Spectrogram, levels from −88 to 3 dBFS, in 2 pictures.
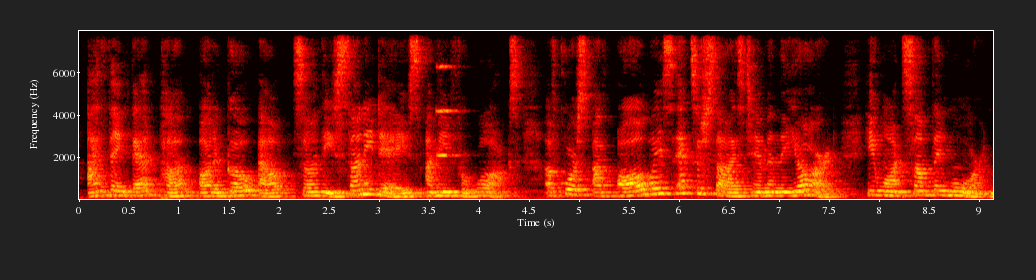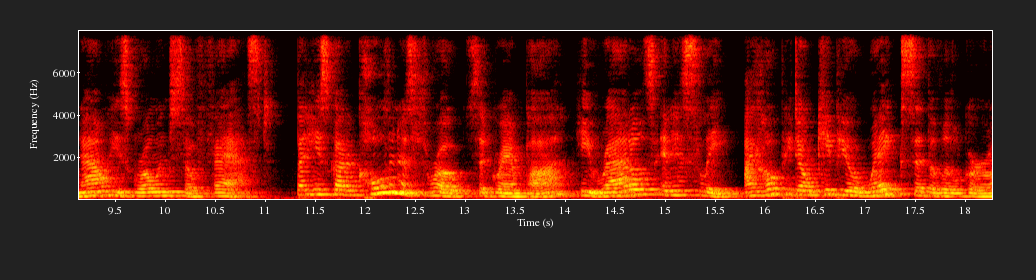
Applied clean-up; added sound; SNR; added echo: none; Bowed string instrument; 12 dB; reverberation time 0.6 s.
